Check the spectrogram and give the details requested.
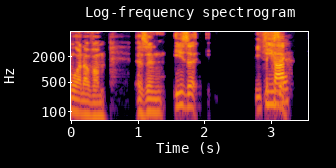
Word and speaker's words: isekai: As in Isekai?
